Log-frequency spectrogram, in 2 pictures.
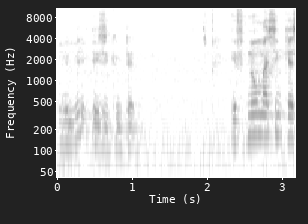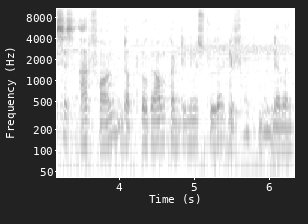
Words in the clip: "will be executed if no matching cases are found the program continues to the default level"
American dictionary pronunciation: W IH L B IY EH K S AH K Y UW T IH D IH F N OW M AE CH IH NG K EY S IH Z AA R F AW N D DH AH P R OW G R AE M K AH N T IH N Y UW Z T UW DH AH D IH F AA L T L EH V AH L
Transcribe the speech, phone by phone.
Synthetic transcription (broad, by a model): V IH L B IY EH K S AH K Y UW T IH D IH F N OW M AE S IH NG K EY S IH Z AA R F AW N D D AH P R OW G R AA M K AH N T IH N Y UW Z T UW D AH D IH F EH N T L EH V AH L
